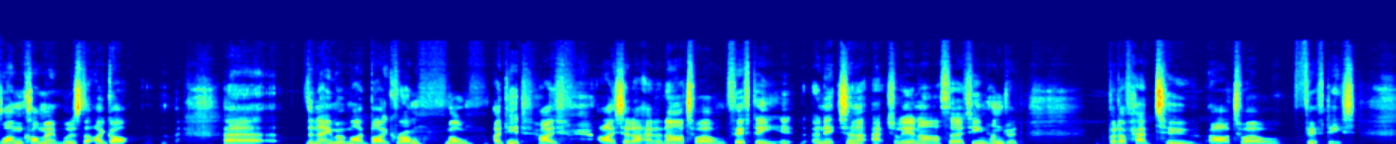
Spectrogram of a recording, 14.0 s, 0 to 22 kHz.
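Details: 47-year-old man with stuttering (stammering) since age eight.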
